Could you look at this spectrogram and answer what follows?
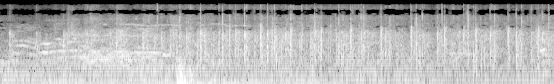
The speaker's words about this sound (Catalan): Són els aplaudiments que han rebut el caporal de la policia local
